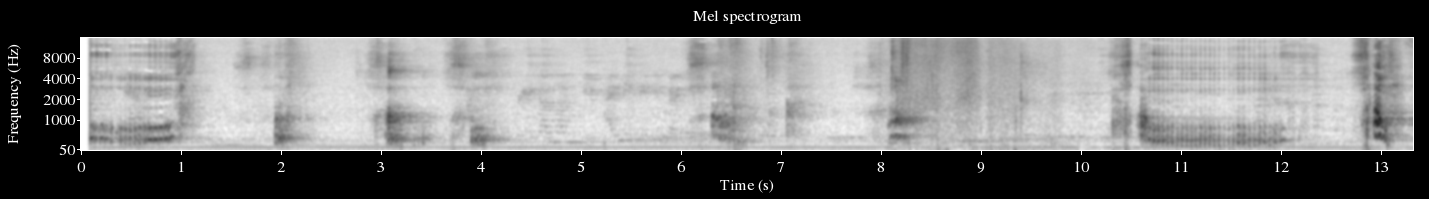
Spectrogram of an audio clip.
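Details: A French bulldog grumbles and whines in short, throaty bursts in a fit after its ball rolled under the couch, with a steady hum behind.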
